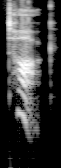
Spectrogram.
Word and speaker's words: tack: The basic talk, pronounced talk, is fine, but mastering the melodic 3-word pronunciation of tack så mycket pays significant dividends in how locals receive you.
